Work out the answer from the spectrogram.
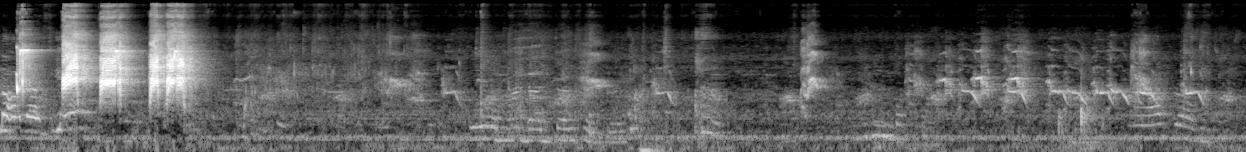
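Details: Black francolin at Khushab calling three loud, raspy, grating bursts in the first two seconds, followed by a long stretch of softer twittering and whistled notes from other birds over a steady low hum.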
